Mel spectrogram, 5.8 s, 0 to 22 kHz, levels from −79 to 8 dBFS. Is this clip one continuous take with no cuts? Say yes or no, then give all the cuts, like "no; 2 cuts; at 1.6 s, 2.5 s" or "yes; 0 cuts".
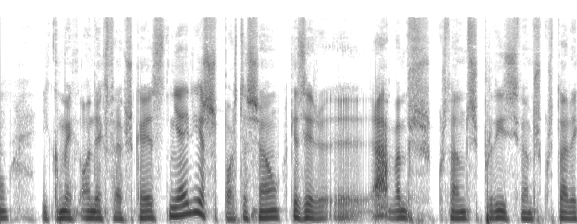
no; 1 cut; at 2.9 s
